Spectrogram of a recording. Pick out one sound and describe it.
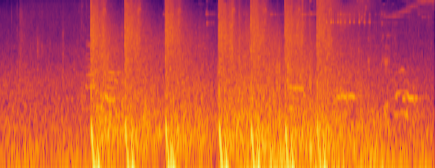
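A rifle fires several sharp shots in quick bursts.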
